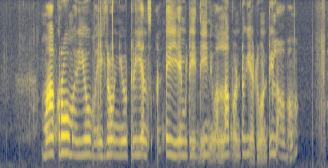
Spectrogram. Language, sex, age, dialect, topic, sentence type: Telugu, female, 25-30, Telangana, agriculture, question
